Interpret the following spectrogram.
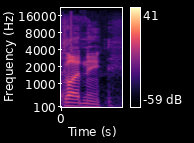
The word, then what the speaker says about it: Glutonny: It's definitely pronounced gluttony. Yeah. But you're actually supposed to say gluttony for his tag, right?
